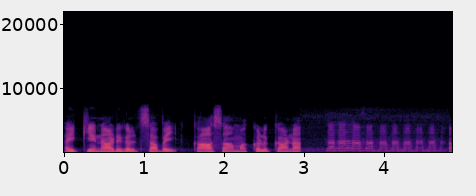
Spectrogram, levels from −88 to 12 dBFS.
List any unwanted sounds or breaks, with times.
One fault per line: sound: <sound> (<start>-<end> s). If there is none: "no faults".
sound: laugh (3.2-4.8 s)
